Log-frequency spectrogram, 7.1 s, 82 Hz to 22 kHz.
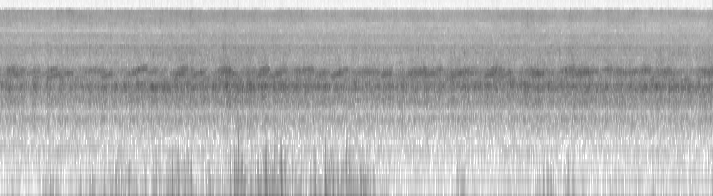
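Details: Many frogs calling together in a steady, trilling chorus at Gumi-dong, Donghae, South Korea, on 18 May 2024, with low rumbles of wind or handling.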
